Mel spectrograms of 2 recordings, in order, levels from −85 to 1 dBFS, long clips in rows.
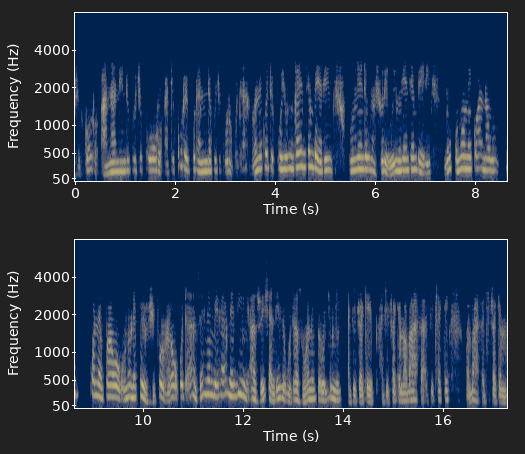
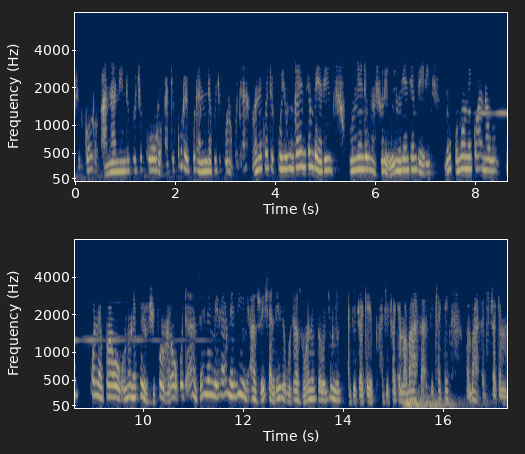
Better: first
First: none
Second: noise reduction (classical method log-MMSE)

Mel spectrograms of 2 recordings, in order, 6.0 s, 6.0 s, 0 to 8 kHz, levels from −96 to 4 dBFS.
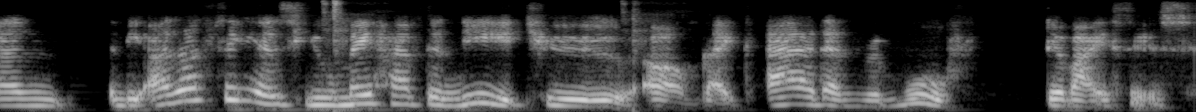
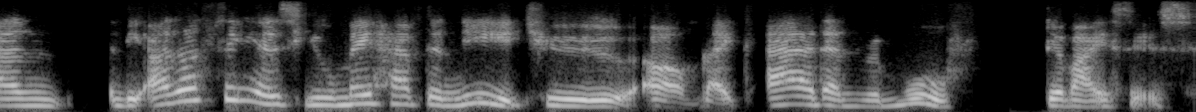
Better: second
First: noise reduction (neural mask model DeepFilterNet 3)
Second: none

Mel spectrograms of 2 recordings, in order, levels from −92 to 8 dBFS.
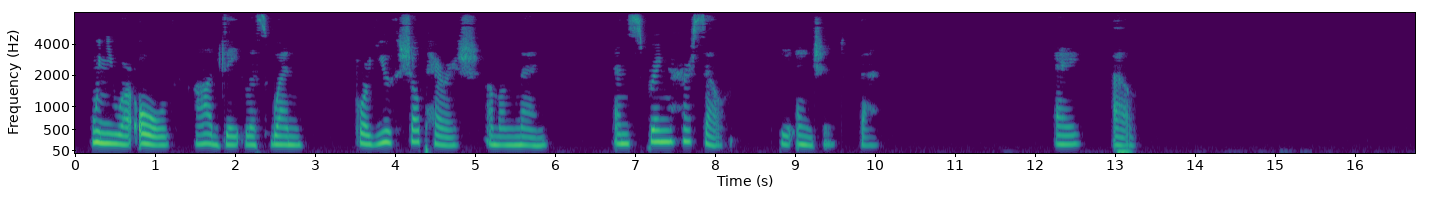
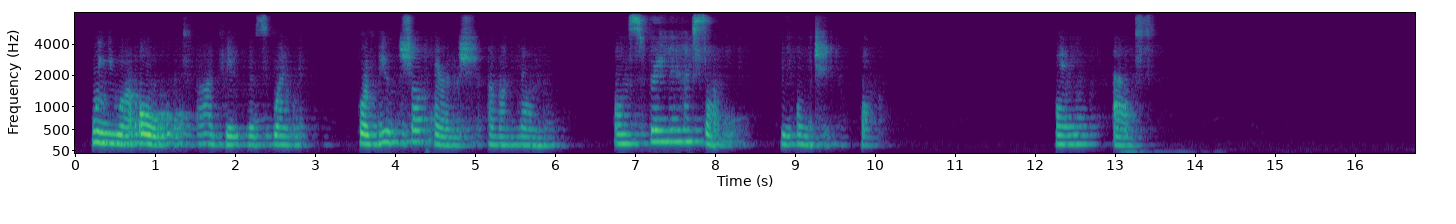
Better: first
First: none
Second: noise reduction (neural mask model DeepFilterNet 3)

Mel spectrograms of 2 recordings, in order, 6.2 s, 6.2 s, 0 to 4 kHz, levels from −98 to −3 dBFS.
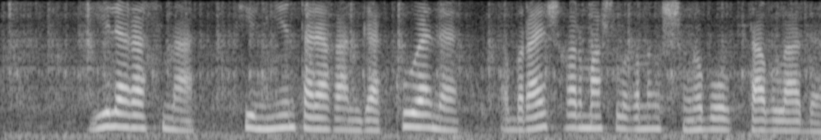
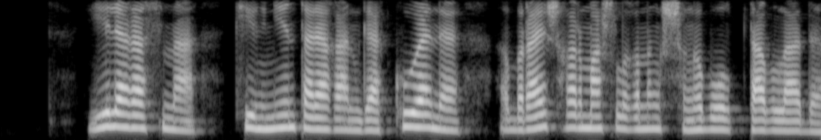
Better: second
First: background sound (Rain); 13 dB below the speech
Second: none

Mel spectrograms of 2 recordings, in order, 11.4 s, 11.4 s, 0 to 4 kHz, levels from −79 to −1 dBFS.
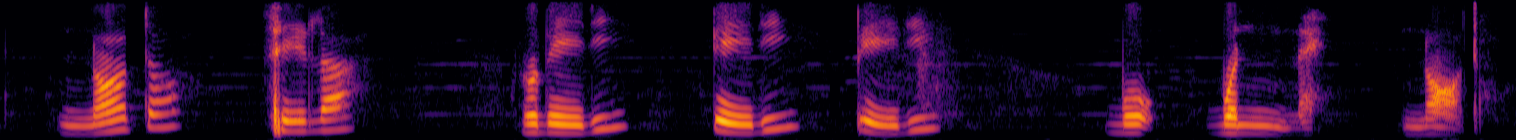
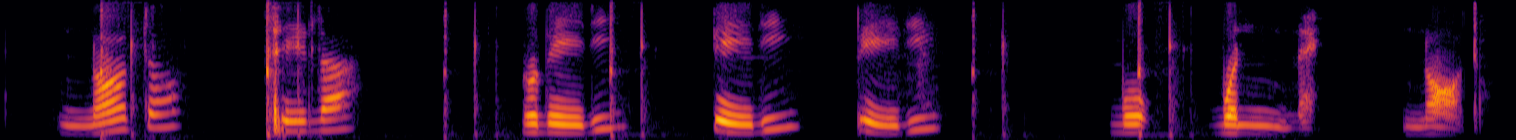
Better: first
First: none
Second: noise reduction (neural mask model RNNoise)

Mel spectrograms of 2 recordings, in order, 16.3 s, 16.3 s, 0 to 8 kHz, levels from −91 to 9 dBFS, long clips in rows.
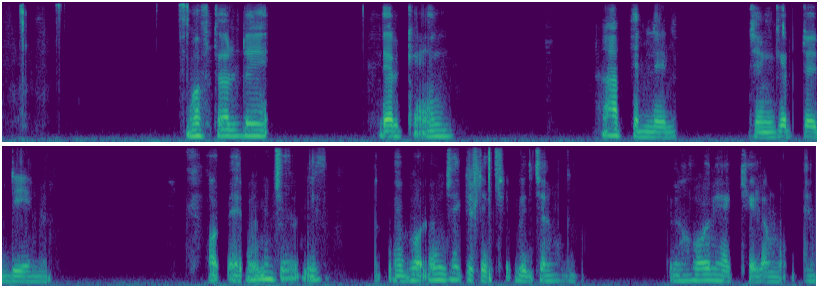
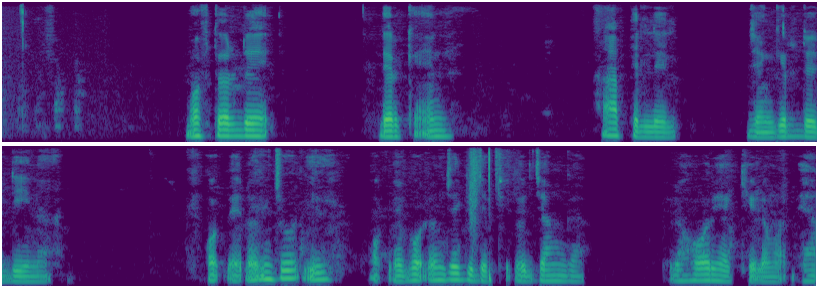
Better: second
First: noise reduction (neural diffusion model UNIVERSE++)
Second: none

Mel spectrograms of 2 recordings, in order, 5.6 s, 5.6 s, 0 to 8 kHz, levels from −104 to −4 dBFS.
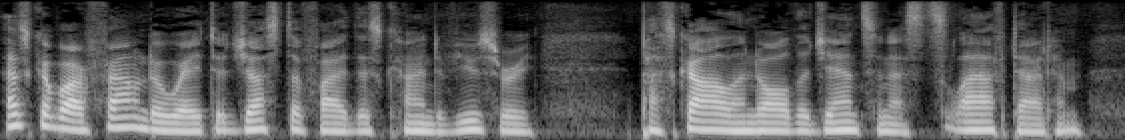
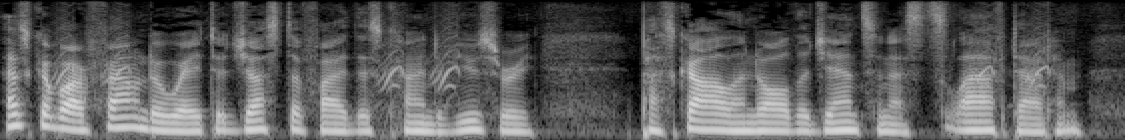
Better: first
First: none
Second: background sound (Bird); 18 dB below the speech

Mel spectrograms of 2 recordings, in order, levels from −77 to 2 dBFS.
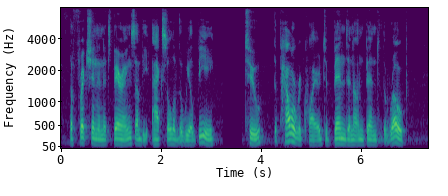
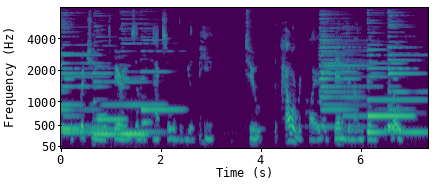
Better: first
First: none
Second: noise reduction (classical method Wiener filter)

